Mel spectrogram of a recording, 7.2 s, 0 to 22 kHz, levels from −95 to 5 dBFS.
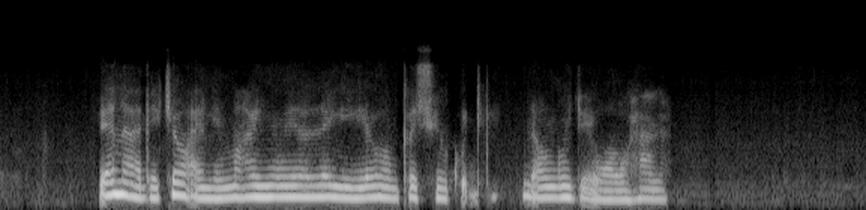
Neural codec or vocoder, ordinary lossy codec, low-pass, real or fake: codec, 16 kHz, 1 kbps, FreqCodec, larger model; Opus, 16 kbps; 7.2 kHz; fake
